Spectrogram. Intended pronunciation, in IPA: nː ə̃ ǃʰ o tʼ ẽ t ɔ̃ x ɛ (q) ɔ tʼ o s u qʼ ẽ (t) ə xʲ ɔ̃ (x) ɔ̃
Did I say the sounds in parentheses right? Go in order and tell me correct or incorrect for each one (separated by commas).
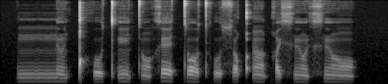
incorrect, incorrect, incorrect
